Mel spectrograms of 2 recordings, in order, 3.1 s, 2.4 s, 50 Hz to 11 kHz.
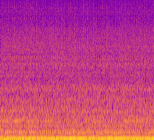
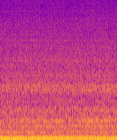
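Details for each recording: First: Ferrari 512BBi flat-twelve during carburettor mixture adjustment: idle never quite settles, beat wandering, engine hunting; one side too lean, and covering the mixture screw hole raises revs 25–30 RPM and smooths it once corrected. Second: Ferrari 512BBi after carburetor mixture adjustment: deep even idle, low steady rumble, no misses; engine smooths once adjustment hole is covered.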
